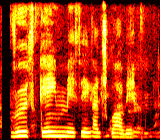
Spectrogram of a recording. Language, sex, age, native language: Icelandic, male, 9, Icelandic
